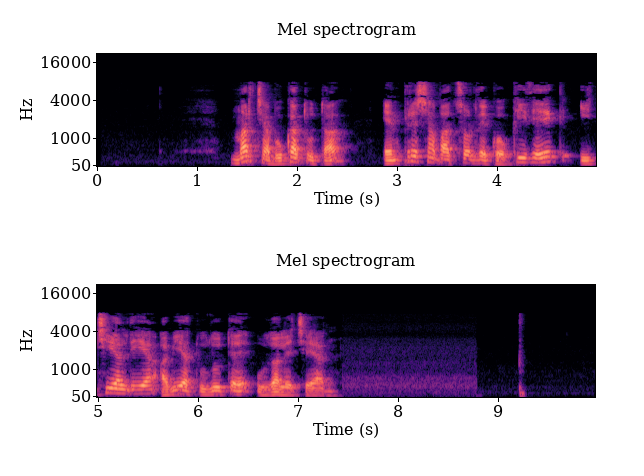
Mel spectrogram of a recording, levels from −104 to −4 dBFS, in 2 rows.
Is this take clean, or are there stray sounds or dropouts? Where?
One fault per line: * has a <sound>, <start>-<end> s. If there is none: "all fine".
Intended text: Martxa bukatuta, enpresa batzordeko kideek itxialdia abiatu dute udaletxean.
all fine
